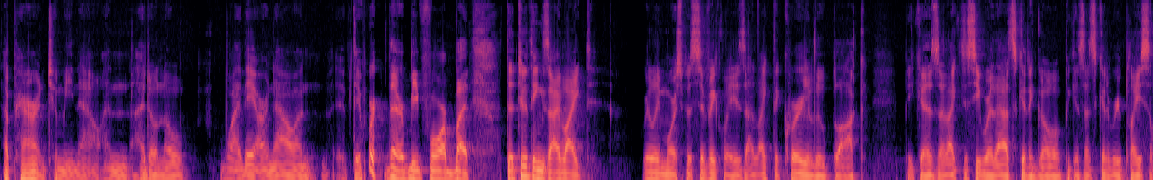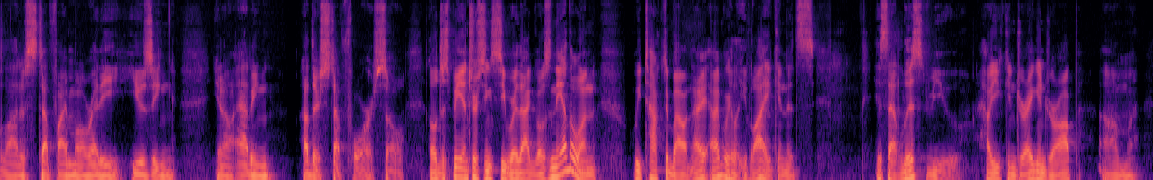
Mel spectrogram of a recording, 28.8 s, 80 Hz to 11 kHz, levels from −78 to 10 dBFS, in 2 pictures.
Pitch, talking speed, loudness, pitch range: 80 Hz, 200 wpm, -18 LUFS, 75-100 Hz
